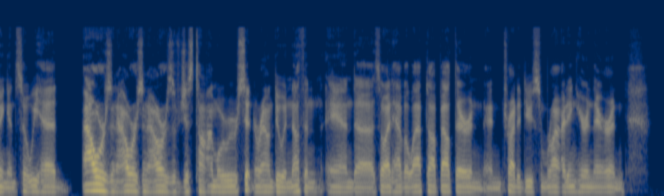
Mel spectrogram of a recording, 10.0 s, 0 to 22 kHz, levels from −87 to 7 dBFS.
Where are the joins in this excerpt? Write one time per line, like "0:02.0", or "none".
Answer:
0:01.0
